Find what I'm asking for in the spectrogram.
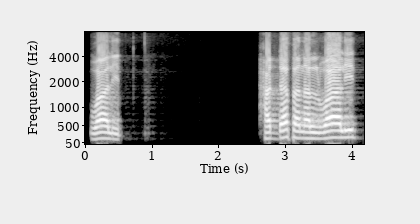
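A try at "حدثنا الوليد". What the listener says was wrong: ada alif setelah waw.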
